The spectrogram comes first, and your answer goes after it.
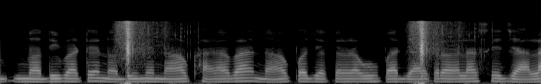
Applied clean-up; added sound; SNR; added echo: none; Glass; -3 dB; none.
